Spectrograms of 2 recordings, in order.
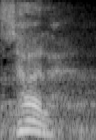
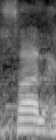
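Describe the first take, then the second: First: The first sound is a plain, light S. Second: The first sound is an emphatic, heavy S. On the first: "ما يستطيع ينطق حتى الصاد ينطقها سين" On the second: "إذا قال صالح"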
